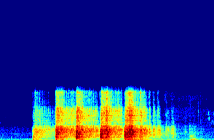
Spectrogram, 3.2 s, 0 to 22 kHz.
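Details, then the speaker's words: Skoda Octavia A5 pre-facelift, rattle from under the rear bumper: tinny metallic clatter in quick bursts, like pans; loose exhaust heat shields, not the catalytic converter. "когда машина прогревается звук кастрюль из под машины больше не катализатор вот именно вот эти тепло экраны"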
